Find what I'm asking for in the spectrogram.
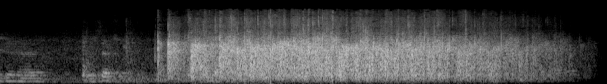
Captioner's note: clapping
